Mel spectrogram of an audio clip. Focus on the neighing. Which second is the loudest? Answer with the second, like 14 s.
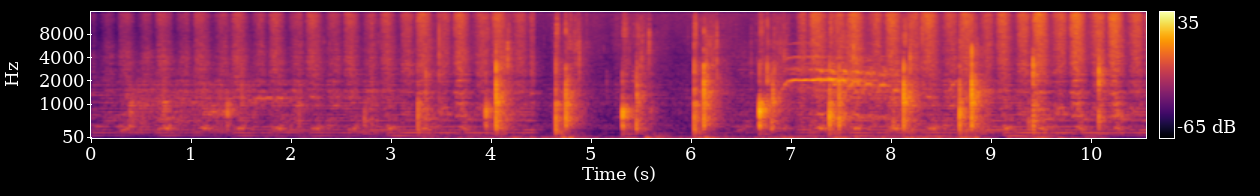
7 s.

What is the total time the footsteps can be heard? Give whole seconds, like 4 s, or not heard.
9 s.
